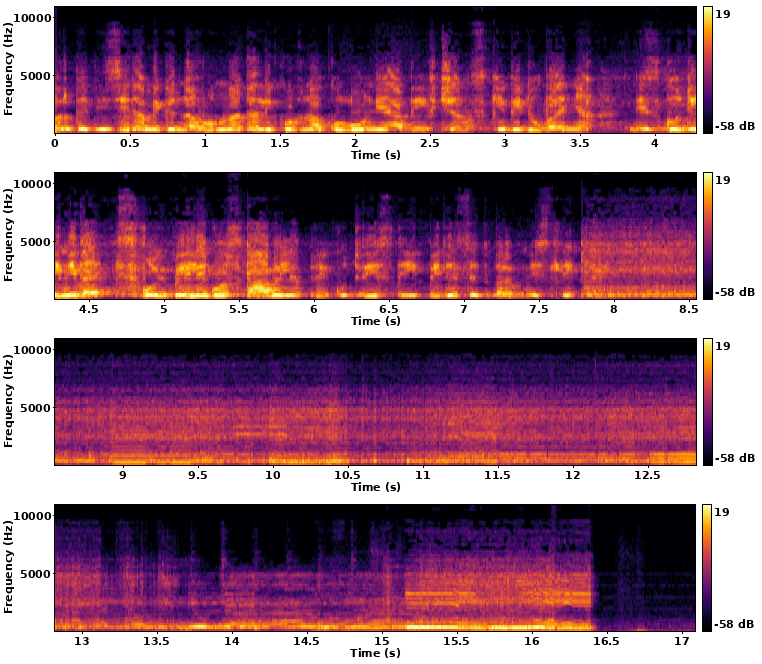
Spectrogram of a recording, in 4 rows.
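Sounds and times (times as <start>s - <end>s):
radio music with singing: 0.0s - 16.4s.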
